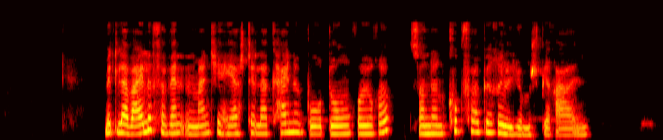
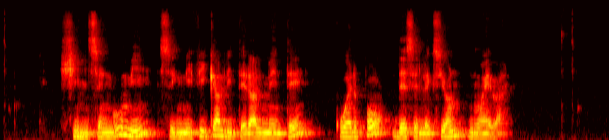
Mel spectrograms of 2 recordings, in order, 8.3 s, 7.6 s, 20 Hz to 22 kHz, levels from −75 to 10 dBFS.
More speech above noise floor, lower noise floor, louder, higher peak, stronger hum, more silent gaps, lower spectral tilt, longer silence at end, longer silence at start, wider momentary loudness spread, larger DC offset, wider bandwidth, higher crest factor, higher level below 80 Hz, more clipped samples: first, 62 dB vs 43 dB; first, -79 dBFS vs -59 dBFS; about the same, -18 LUFS vs -16 LUFS; about the same, -2 dBFS vs -2 dBFS; neither; neither; second, -4 dB/octave vs -7 dB/octave; second, 0.95 s vs 1.3 s; first, 1.3 s vs 0.75 s; about the same, 7 LU vs 8 LU; neither; second, 11.5 kHz vs 15.5 kHz; about the same, 18 dB vs 14 dB; second, -70 dBFS vs -52 dBFS; neither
